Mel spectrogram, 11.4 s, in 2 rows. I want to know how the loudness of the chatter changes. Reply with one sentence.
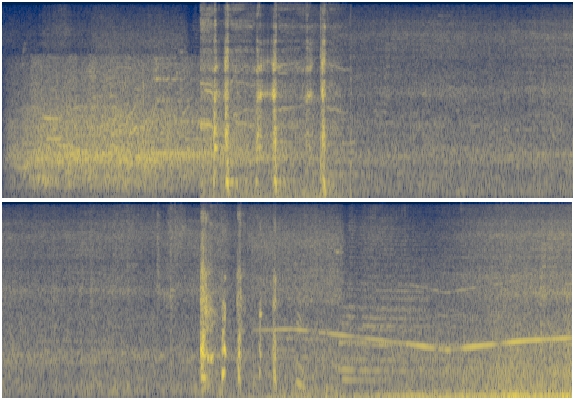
The volume of the chatter goes down.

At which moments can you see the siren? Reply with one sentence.
You can hear the siren from 8.4 to 11.3 s.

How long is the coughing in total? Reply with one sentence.
You can hear the coughing for 3 seconds altogether.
